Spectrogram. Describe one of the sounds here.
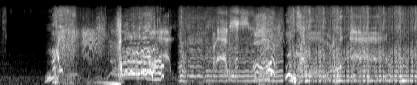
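A cartoon creature shrieks loudly.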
